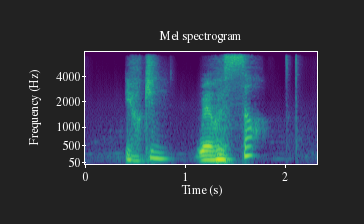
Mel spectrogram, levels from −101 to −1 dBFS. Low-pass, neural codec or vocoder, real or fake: 7.2 kHz; codec, 16 kHz, 0.5 kbps, X-Codec, HuBERT features, trained on balanced general audio; fake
